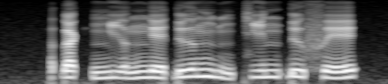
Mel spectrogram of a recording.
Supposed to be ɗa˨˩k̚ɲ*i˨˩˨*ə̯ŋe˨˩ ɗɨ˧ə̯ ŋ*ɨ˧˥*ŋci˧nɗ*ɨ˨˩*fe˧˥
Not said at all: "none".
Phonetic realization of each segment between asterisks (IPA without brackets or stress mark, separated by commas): i˨˩˨, ɨ˨˩˨, ɨ˧˥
